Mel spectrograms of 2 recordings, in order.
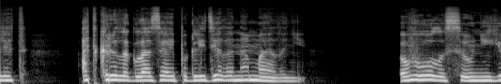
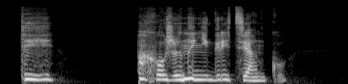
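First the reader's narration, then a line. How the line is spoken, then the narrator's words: Tired mumble. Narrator (Russian): пробормотала Скарлетт, устало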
